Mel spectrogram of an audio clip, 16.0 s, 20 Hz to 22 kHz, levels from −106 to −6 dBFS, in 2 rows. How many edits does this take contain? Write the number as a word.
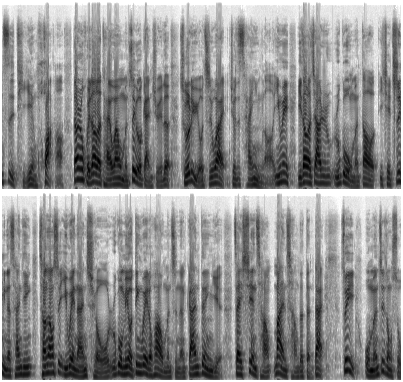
one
